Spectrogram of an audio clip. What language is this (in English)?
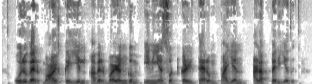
Tamil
